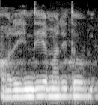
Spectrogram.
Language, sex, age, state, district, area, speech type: Hindi, female, 30-45, Bihar, Vaishali, urban, spontaneous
